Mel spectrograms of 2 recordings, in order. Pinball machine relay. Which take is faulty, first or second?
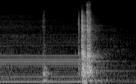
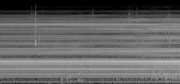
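second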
